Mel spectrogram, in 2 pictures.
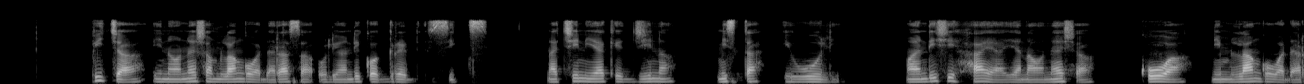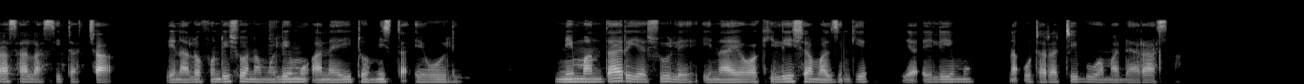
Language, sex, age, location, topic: Swahili, male, 18-24, Wajir, education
